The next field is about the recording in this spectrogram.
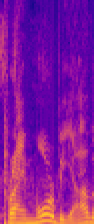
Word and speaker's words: primordia: The primordia, which are these sprouting bodies. How do you say it? – Primord as in dog, IA.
